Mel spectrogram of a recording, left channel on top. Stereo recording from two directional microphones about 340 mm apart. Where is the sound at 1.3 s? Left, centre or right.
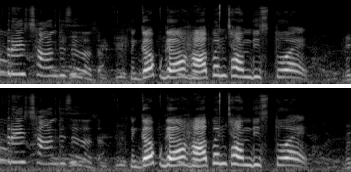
Centre.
